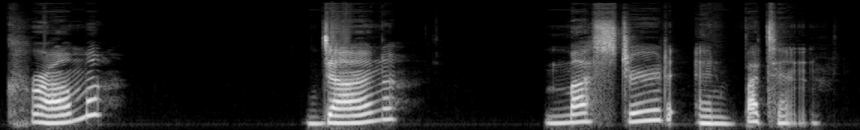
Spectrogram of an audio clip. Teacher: The tongue is low mid, advancement is back central, the lips are unrounded, and this is a lax vowel. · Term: wedge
